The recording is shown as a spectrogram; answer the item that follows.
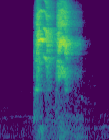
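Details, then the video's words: A parrot in the morning lets out two loud, raspy squawks back to back, then silence. "Parrot Chirping At Morning | Parrot Sound"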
